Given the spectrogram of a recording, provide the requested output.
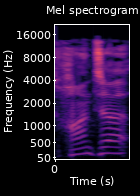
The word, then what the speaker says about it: Hantavirus: Hanta, like haunted, all right?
